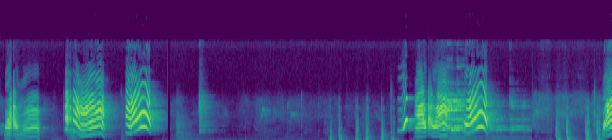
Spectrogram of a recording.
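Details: Pet green ring-necked parrot kept at home, mimicking speech such as 'mummy' and 'papa': loud bursts of harmonic, wavering screechy syllables, pausing midway with faint background murmur before quick clipped notes and more drawn-out rising-falling calls.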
